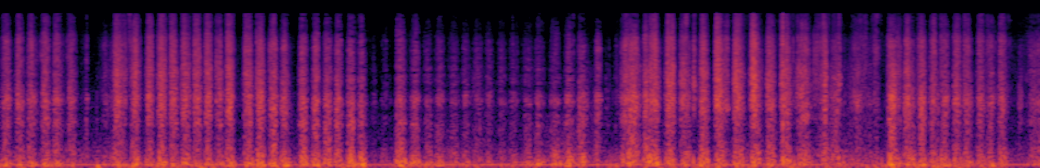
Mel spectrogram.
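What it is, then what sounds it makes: Metal microphone grille, tapped and scratched. Fingertips rapidly tap and scratch the bare, hollow, fist-sized metal mesh grille of a Blue Yeti USB microphone. The result is a dense stream of crisp, bright clicks and scrapes over a steady low hum, with brief quieter pauses between bursts.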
